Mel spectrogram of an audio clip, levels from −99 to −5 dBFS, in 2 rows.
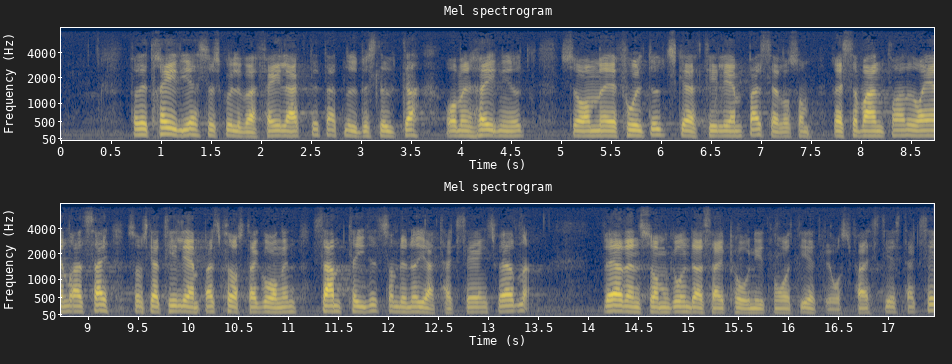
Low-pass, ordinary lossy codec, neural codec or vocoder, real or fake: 7.2 kHz; none; vocoder, 44.1 kHz, 128 mel bands every 256 samples, BigVGAN v2; fake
